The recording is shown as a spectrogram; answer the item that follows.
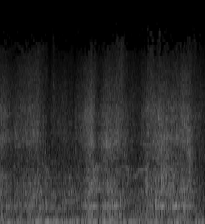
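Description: Detangling brush dragged through wet, conditioned hair in repeated strokes, a soft swish roughly every half second to a second, over a low steady hum.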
